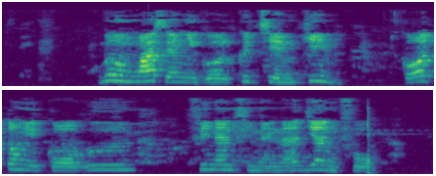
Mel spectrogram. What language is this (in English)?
Bafia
